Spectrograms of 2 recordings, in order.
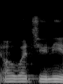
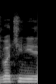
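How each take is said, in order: First: Gentle, kindly asked question. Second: Curt, contemptuous demand, slightly louder. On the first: Shown as a demonstration. A kind host to a guest, gently offering help. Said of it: "is not a kind". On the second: Retold or imitated. Nasser to the Pope, demanding with open contempt. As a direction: snap the question out with disdain. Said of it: "It's contempt".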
